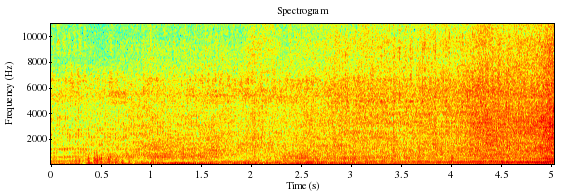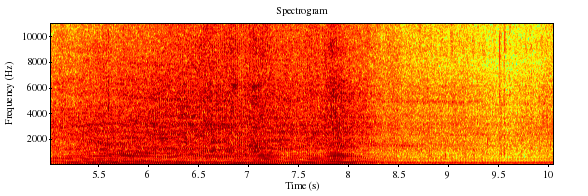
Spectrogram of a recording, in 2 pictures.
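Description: Polaris RZR Pro XP side-by-side's turbocharged twin-cylinder engine pulling through the sand in low range, getting loud as it passes close by around the middle, the revs rising and falling. After the pass it drops back to a quieter, steady note as it drives away.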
